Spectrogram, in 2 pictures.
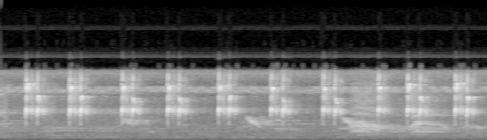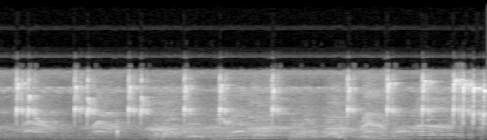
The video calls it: squirrel making noise without any reason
